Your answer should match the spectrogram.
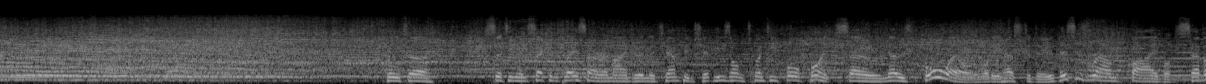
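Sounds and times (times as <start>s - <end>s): racing motorcycles at high revs: 0.0s - 12.0s.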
